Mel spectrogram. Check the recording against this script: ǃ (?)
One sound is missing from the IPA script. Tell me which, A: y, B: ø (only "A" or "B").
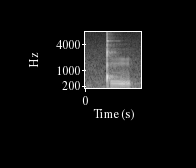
B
